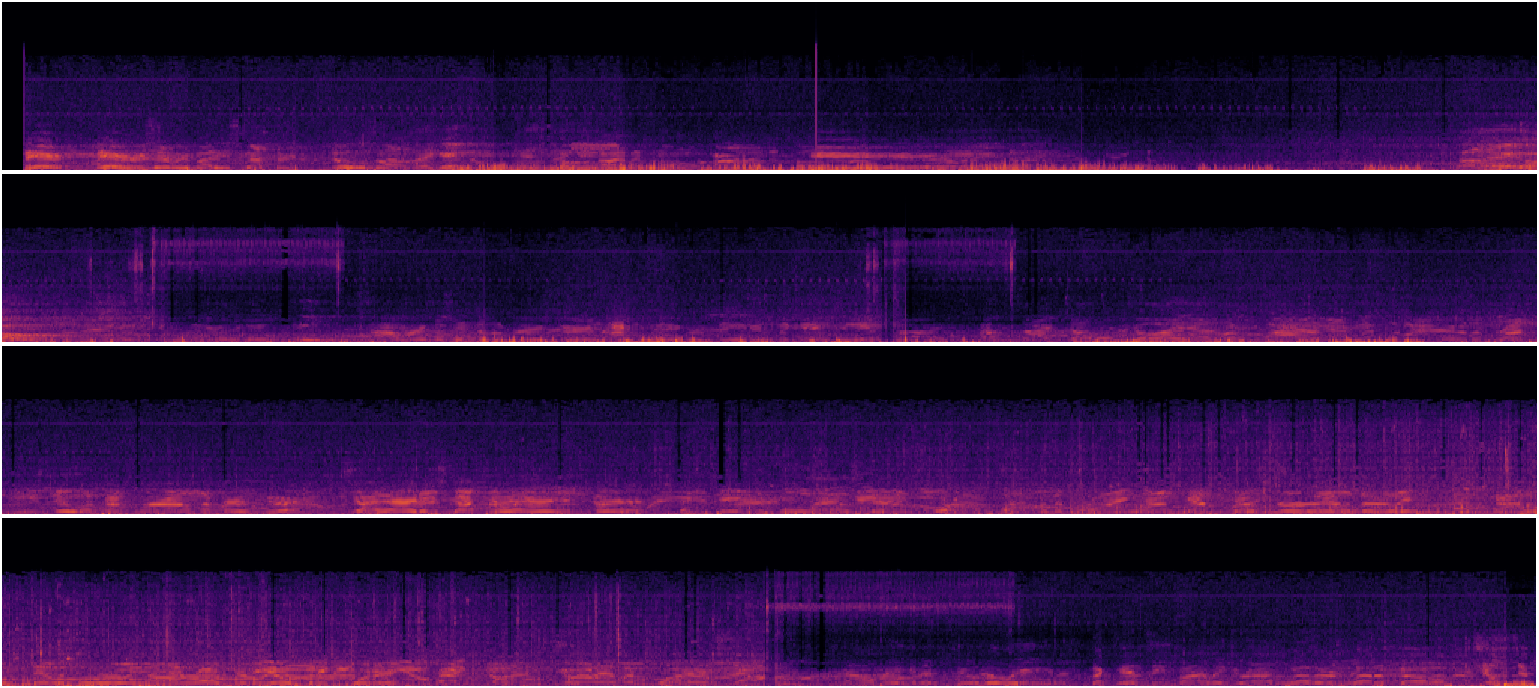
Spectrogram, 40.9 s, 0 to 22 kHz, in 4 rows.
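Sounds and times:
wind noise on microphone: 0.2s - 40.9s
voices calling out long notes: 20.0s - 39.0s
truck engine accelerating: 20.2s - 39.2s.

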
